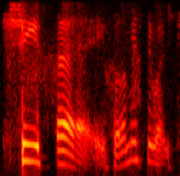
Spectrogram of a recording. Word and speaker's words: Sidhe Fae: S-I-D-A-T. Okay, this may mean what you're more about. It says... She Fae, S-I-D-H-E-F-A-E, but you say it, D is silent. So S-I-D-H-E is she, like we say hers. She, I, you, he, she, it, we, you, they, she.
